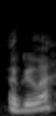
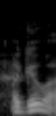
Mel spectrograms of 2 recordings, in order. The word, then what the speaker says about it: Ogua: How do you pronounce it again? Ogua. Ogua.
